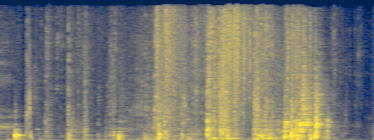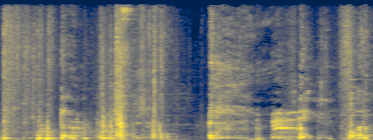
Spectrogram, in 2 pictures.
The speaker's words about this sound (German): Sie haben schon besser gehustet. Der Staub. Sie haben auch schon besser gehustet.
